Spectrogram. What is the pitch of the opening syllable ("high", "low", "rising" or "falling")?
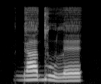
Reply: high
